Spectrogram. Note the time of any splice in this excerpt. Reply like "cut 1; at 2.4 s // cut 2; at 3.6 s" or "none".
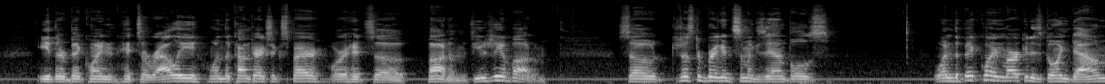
cut 1; at 9.2 s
